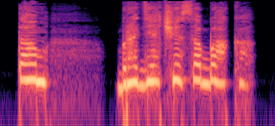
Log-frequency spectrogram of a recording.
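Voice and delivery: quavering, shaky delivery. Narrating a woman's reply to two people peering round a corner, trembling voice. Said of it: "дрожащим голосом ответила Аманда".

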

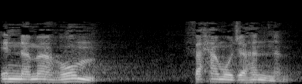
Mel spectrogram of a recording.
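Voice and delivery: normal talking voice

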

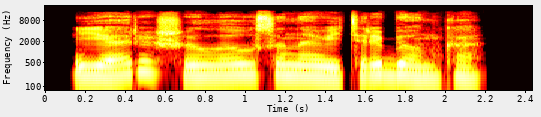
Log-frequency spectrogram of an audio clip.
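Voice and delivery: plain

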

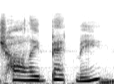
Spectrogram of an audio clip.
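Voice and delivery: put-on little child's voice. Echoing a friend's joke about a famous video, Charlie Bit Me kid voice. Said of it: "Sounds like that kid from that one video".

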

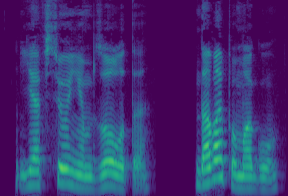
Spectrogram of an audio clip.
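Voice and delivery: ordinary delivery

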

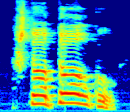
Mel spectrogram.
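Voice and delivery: high-pitched, half-shouted outburst. A man replies to another man sipping tea, almost shouting. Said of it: "почти крикнул Львов".

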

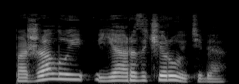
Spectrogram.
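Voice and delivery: ordinary delivery

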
